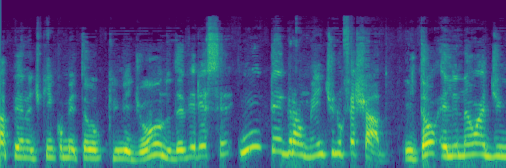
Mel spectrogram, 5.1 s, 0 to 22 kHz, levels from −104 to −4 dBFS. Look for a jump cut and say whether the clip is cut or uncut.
cut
